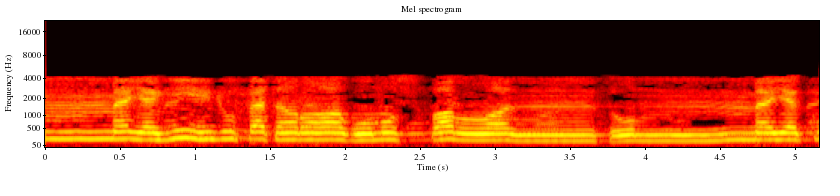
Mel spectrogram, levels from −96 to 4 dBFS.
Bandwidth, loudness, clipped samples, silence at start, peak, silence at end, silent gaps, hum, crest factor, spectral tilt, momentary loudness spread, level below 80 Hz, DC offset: 4.5 kHz; -26 LUFS; under 0.1%; 0 s; -12 dBFS; 0 s; none; none; 16 dB; -10 dB/octave; 6 LU; -66 dBFS; under 0.1%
